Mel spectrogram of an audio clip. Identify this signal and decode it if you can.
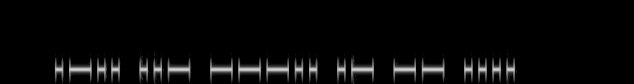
Morse code, heard as a keyed tone, about 17 wpm, 700 Hz. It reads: LU8AMH
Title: DXCC-100 Call Signs - 6 Characters - Repeated 2x - 17wpm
